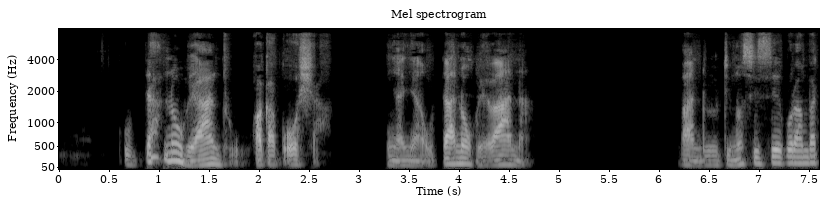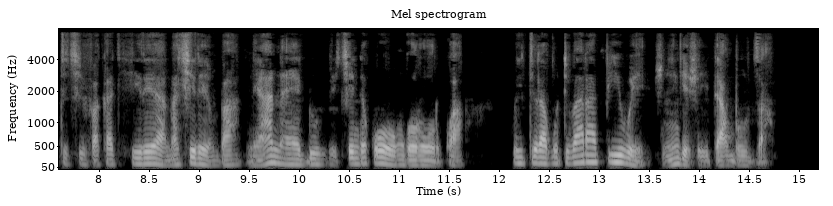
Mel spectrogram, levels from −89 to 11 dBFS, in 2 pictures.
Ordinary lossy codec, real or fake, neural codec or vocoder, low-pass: MP3, 48 kbps; real; none; 7.2 kHz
